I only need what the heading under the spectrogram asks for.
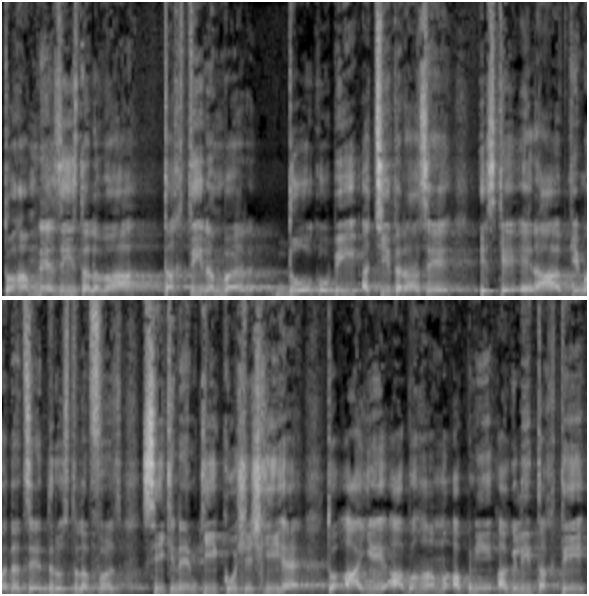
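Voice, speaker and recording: A man teaching a pronunciation lesson, saying words slowly and contrasting wrong and right forms. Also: high-pitched, steady tone, darkish tone. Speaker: Urdu teacher. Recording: echoey room with long reverb.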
